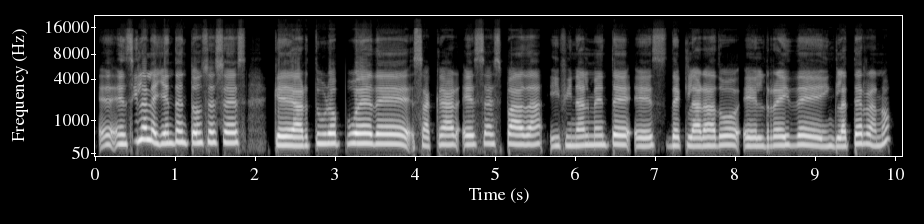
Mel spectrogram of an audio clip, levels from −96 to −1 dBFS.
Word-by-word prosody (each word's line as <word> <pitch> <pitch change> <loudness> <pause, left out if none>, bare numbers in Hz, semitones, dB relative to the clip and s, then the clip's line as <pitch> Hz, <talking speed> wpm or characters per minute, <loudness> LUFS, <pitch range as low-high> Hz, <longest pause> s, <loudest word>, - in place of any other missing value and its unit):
e 255 +2 -4
en 250 - +1
sí 320 +6 -8
la 365 +1 +6
leyenda, 275 -2 +2
entonces, 285 0 0
es 285 0 +1 0.3
que 225 -1 +5
Arturo 260 +5 +2
puede 255 -3 +2
sacar 235 +3 -3
esa 240 +2 -2
espada, 245 -1 -1
y 210 +2 -8
finalmente 235 +2 -1
es 205 +2 -3
declarado 215 +2 -1
el 205 0 -2
rey 220 +2 -1
de 225 -2 0
Inglaterra, 210 +5 -2
¿no? 275 - -6
235 Hz, 130 wpm, -18 LUFS, 215-260 Hz, 0.3 s, la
